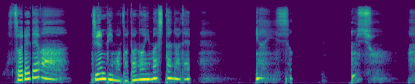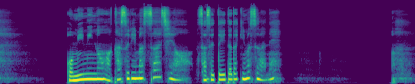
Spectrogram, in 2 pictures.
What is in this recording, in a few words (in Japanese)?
耳垢すりマッサージ（囁き重視編集 効果音あり）, ASMR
